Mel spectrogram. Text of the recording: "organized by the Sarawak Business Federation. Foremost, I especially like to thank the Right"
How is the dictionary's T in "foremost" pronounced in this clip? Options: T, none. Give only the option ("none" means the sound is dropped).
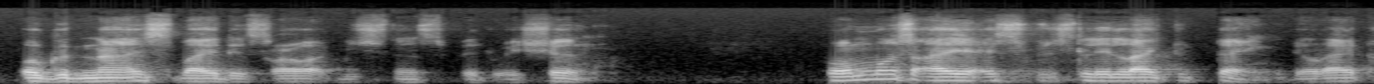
none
